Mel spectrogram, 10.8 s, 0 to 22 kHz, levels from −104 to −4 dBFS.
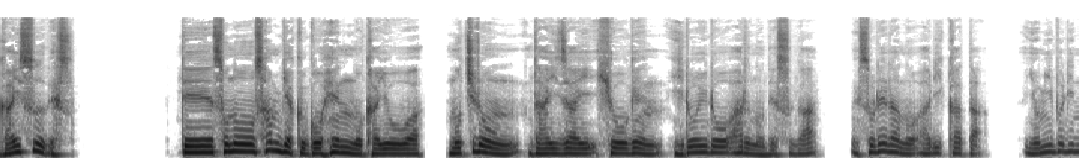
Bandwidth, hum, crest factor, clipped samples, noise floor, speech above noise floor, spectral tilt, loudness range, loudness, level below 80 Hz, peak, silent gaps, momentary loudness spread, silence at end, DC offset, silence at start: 13.5 kHz; none; 16 dB; under 0.1%; under -90 dBFS; over 71 dB; -7 dB/octave; 7 LU; -20 LUFS; -56 dBFS; -4 dBFS; 0.79-1.66 s, 4.27-4.45 s, 8.24-8.49 s, 9.91-10.18 s; 13 LU; 0 s; under 0.1%; 0 s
